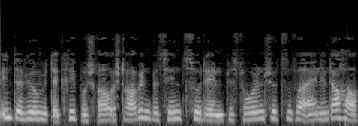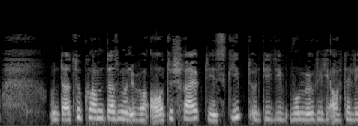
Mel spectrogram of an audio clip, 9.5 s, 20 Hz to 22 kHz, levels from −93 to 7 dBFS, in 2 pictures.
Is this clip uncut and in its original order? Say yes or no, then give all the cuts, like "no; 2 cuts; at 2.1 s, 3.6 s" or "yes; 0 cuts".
yes; 0 cuts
